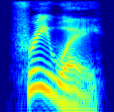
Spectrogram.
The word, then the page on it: freeway: fríːwèi; フリーウェイ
